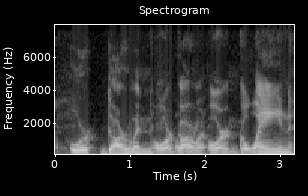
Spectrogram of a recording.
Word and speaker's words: Gawain: his name and i i believe the actual pronunciation is gawain because it's w-a-i-n just like my name being rain so i think it's gawain but this pronunciation we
